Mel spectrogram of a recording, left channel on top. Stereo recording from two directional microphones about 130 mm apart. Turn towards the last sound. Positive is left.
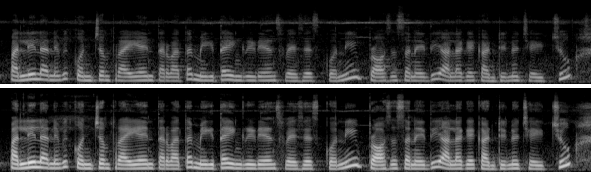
turn(degrees=-65)  # may be behind; listen again after turning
